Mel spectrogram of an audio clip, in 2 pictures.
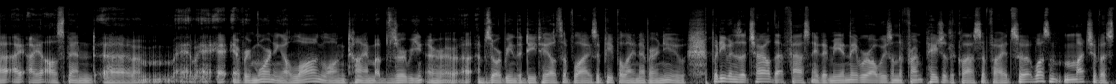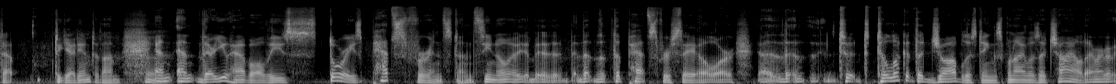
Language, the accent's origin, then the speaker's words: English; Winnipeg, Manitoba, Canada; Well, when I was a child, I used to love to read. I grew up in Winnipeg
